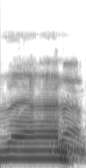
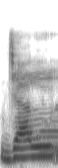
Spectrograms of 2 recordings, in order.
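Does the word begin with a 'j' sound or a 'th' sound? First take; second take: th sound; j sound. First: It begins with a soft 'th'-like dental sound. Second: It begins with a hard 'j' sound. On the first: The speaker calls it right. "জিহ্বার আগাটা উপরের দাঁতের ধারালো অংশতে লাগিয়ে দেন" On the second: The speaker calls it wrong. "জাল বললে আহ, বর্গীয়াজ্জর মতো হয়ে যাচ্ছে"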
